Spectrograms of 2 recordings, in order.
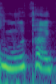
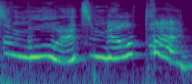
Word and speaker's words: Miltank: What does Mutank even mean? It's Miltank. It's not Mutank.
